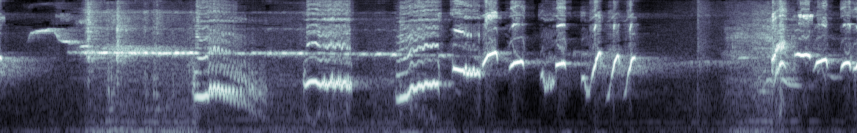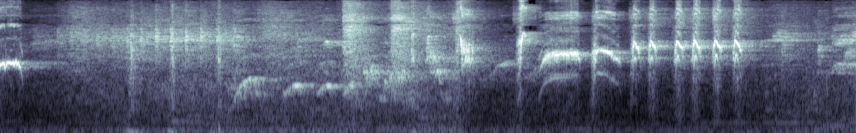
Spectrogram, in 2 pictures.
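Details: Captive white-rumped shama song meant for training young shamas: varied loud whistles, slurred notes and rapid chattering trills in quick succession, with short pauses between bursts.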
